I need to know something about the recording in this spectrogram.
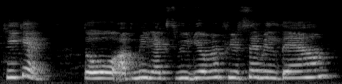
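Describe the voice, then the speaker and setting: A woman's voice: high-pitched, little pitch movement, moderate pace, mellow, highs cut off. A woman teacher dictating exam revision notes, repeating each phrase word by word and asking herself questions, then answering them. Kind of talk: slow dictation-style lesson. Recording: echoey room, voice from far off.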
